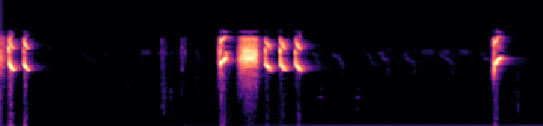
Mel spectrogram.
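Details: Green magpie, locally called engkek keling: two sharp clipped whistles, a pause, then a run of whistled chirps around a rasping buzz, and one last lone whistle.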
